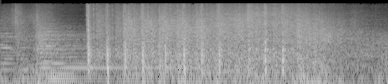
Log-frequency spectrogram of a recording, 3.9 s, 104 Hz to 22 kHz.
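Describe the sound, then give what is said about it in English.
Rapid machine-gun fire from a candidate shooting in a field, featured in a 2016 Missouri governor's race campaign ad: many sharp, loud bursts follow one another quickly after a brief tonal opening. “This is a campaign ad for the Missouri governor's race in 2016. The candidate's in a field holding a machine gun.”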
